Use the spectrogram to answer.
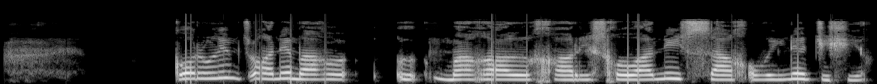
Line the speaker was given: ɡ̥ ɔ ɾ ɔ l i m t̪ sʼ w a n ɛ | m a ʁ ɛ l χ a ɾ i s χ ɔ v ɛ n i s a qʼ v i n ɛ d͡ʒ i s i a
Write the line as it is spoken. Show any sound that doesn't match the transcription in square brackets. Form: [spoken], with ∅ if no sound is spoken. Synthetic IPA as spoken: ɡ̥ ɔ ɾ [u] l i m t̪ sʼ w a n ɛ | m a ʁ [a] l χ a ɾ i s χ ɔ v [a] n i s a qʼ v i n ɛ d͡ʒ i [ʃ] i a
